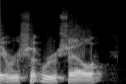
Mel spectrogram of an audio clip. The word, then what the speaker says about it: Rufail: it's you can say it a couple ways. So no, we really? Say Rufail. It's actually a derivative of Rafael, so it's Rafael.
